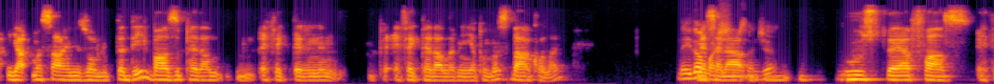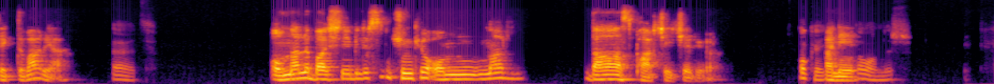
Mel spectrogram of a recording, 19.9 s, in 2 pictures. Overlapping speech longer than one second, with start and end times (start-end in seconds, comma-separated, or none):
none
